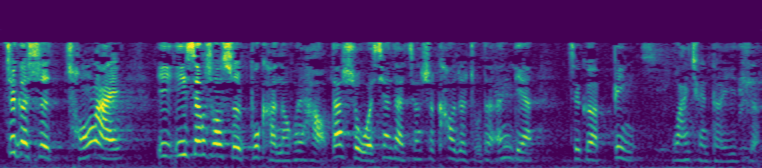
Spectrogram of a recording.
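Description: An earnest woman shares her personal testimony before a congregation, often stumbling and restarting. Her voice carries a long hall echo, a dull, muffled tone and a faint hum of ambience behind it. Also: fairly high pitch. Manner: earnest, emotional, with halting restarts. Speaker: church member giving testimony. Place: church hall.

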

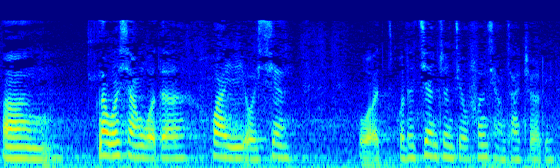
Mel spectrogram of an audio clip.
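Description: A woman's voice: fairly low pitch, fairly even intonation, gravelly, darkish tone. An earnest woman shares her personal testimony before a congregation, often stumbling and restarting. Her voice carries a long hall echo, a dull, muffled tone and a faint hum of ambience behind it. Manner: earnest, emotional, with halting restarts. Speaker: church member giving testimony. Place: church hall.

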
